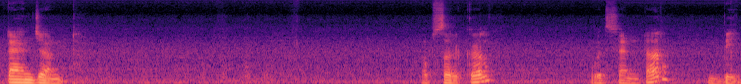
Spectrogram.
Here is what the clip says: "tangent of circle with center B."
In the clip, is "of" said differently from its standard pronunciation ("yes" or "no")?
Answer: yes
